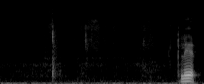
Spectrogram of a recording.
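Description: Faint rustling of paper notes being handled, with a single light click about half a second in, then a short spoken word near the end.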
